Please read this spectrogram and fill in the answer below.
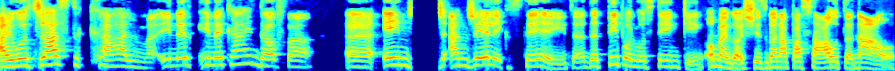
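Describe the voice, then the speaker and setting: Speaking with an Italian accent, a woman has a fairly high pitch and lively intonation. Her pace is very slow. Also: very clean recording, silent background. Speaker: psychologist and video host. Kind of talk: interview chat. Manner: hesitant, many fillers.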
